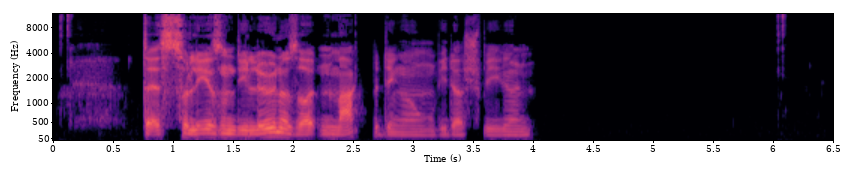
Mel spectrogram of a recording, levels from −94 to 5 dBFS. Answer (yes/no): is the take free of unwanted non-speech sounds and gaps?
yes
